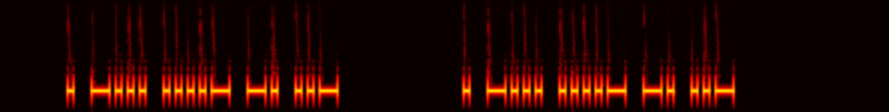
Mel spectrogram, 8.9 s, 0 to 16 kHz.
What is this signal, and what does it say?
Morse code, heard as a keyed tone, about 20 wpm, 700 Hz. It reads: EB4NU EB4NU
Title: DXCC-100 Call Signs - 5 Characters - Repeated 2x - 20wpm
